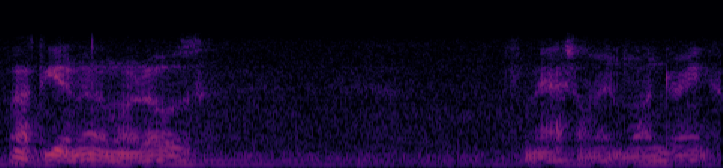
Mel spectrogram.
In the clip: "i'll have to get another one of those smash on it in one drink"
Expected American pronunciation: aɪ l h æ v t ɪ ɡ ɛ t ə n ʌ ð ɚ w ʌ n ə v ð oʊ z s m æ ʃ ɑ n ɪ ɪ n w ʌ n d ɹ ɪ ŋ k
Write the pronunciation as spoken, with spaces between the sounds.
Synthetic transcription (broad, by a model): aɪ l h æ f t ɪ ɡ ɛ t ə n ʌ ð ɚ w ʌ n ə v ð oʊ z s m æ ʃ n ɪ ɪ n w ʌ n d ɹ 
